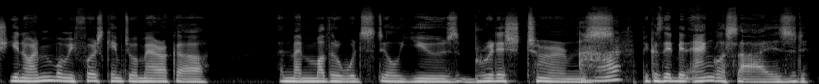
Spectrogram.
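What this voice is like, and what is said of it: Interesting mixed foreign accent. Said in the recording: “you have such an interesting accent”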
